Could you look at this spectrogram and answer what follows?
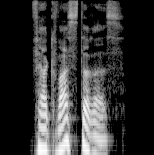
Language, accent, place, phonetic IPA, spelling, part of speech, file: German, Germany, Berlin, [fɛɐ̯ˈkvaːstəʁəs], verquasteres, adjective, De-verquasteres.ogg
- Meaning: strong/mixed nominative/accusative neuter singular comparative degree of verquast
